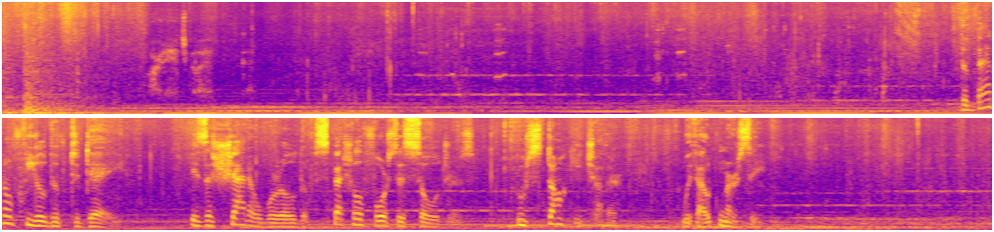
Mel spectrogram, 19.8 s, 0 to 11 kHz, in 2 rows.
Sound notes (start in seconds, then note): 1.6 voiceover; 9.8 voiceover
